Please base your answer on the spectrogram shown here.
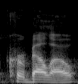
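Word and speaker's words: Curbelo: Mike Kaufman and Carlos Carlos carbello which is how the name is pronounced Mr President uh from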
